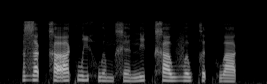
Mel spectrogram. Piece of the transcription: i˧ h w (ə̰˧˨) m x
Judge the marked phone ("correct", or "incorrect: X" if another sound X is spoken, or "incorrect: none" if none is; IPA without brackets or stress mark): incorrect: ə̤˨˩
